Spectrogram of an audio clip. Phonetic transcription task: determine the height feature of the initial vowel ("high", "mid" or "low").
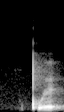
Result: high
